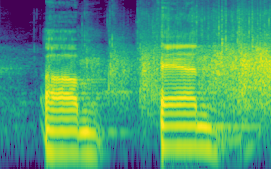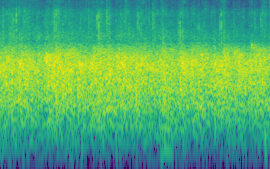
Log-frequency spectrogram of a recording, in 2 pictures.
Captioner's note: audience applauding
